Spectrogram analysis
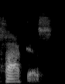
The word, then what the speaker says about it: Jaques: Now, my last name is Hawkes, but it looks different. It's a Spanish name. So it's spelled Jaques.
